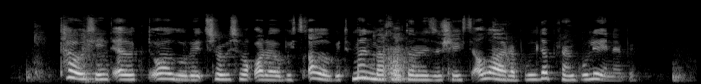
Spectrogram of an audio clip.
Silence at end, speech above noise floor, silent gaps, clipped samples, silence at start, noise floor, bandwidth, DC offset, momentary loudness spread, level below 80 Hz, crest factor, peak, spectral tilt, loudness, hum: 0.2 s; 24 dB; none; under 0.1%; 0.25 s; -44 dBFS; 10.5 kHz; under 0.1%; 6 LU; -76 dBFS; 16 dB; -4 dBFS; -5 dB/octave; -20 LUFS; none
